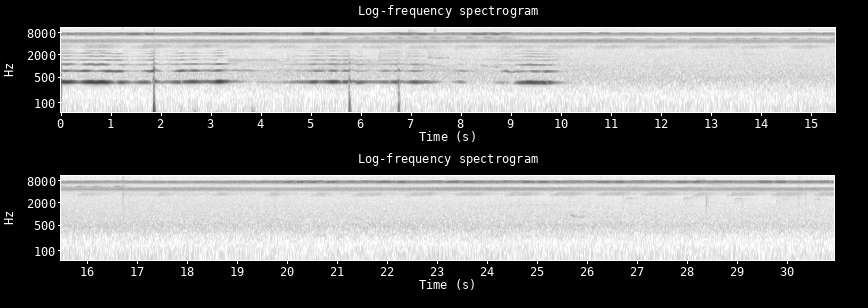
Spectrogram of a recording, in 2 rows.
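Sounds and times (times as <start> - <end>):
tropical mosquito whining: 0.0 - 10.2
steady high-pitched chorus of insects: 0.0 - 30.9.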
